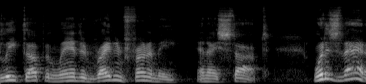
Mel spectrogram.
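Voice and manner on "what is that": high, loud cry of alarm at the creature; frightened scream. A narrator's reading. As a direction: shout it out in fright, higher and louder. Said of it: "I screamed to the turtle".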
